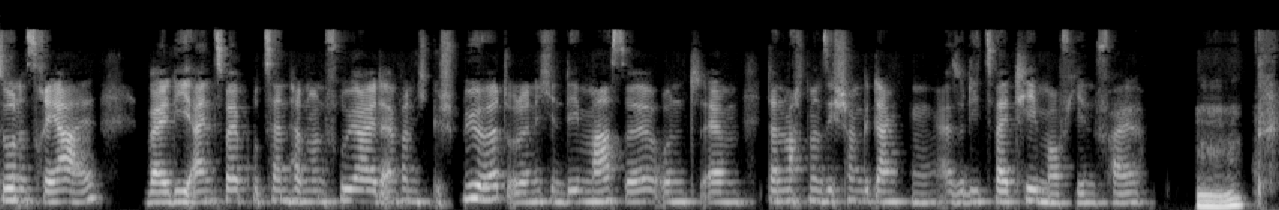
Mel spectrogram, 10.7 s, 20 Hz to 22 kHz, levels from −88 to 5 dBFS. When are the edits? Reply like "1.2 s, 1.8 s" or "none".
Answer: none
